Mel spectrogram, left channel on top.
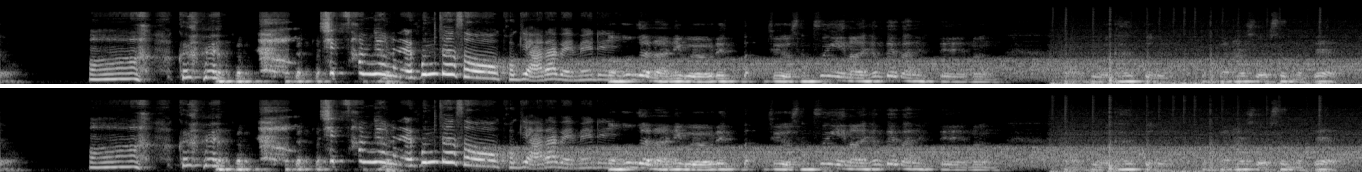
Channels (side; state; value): both; normal; correlation 0.90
